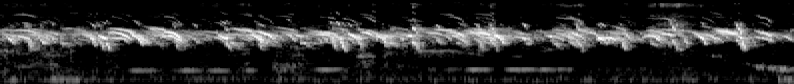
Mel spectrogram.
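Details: A crowd of young chicken chicks chirping nonstop, a thick wash of shrill, quick, slightly downslurred peeps, with a faint steady low tone and soft background knocks.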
